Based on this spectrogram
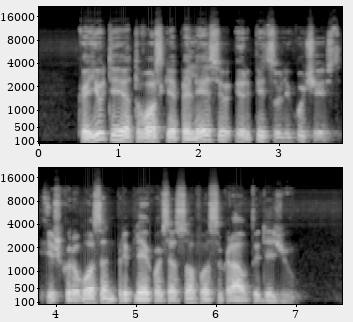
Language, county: Lithuanian, Vilnius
